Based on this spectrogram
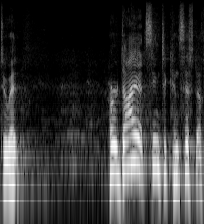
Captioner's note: audience laughing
